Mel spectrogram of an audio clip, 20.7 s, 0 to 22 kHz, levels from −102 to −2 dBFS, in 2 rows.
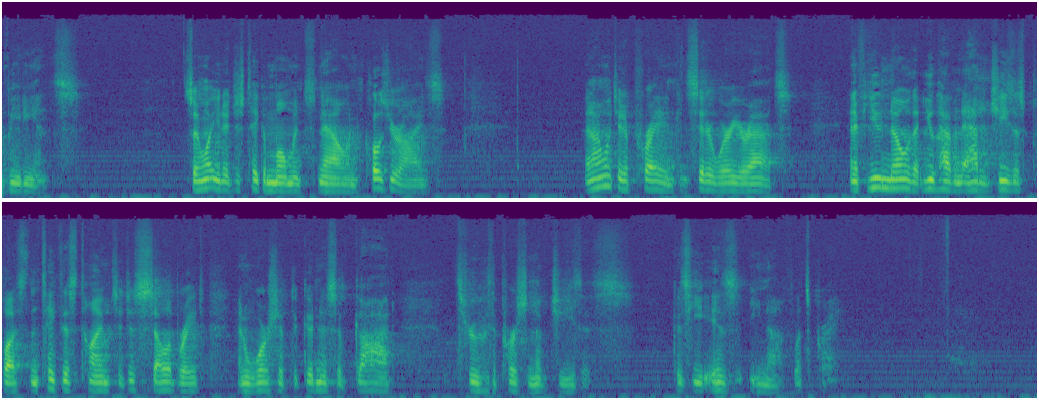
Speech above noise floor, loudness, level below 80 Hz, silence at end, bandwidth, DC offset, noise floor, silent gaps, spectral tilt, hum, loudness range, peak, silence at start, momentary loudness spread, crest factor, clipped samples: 29 dB; -31 LUFS; -76 dBFS; 0.9 s; 17.5 kHz; under 0.1%; -59 dBFS; none; -4.5 dB/octave; none; 10 LU; -10 dBFS; 0 s; 14 LU; 22 dB; under 0.1%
